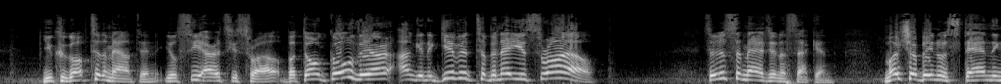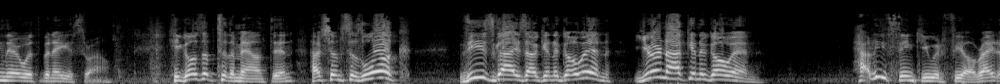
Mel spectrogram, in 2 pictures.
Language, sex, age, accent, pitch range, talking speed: English, male, 40-59, American, 145-205 Hz, 200 wpm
